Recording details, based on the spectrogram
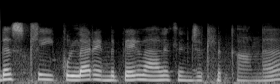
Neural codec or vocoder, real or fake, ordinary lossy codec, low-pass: codec, 16 kHz, 1 kbps, X-Codec, HuBERT features, trained on balanced general audio; fake; none; 7.2 kHz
